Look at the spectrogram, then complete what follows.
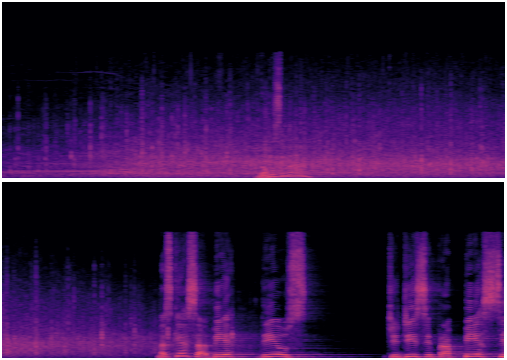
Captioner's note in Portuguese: audiência aplaude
